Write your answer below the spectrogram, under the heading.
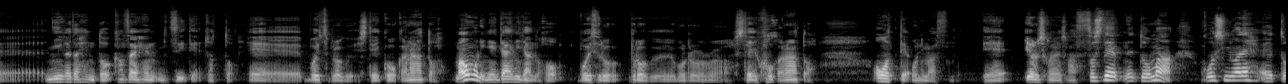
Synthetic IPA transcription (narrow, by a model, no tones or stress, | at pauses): ɲ̟iːɡat̪aɦẽ̞nt̪o̞kãɰ̃saiɦẽ̞ɲɲːit͡sɨit̪e̞̰t͡ɕo̞t̪ːo̞̰ḛːbo̞isɨbɯ̟ɾo̞ɡɯ̟̰ɕi̥t̪e̞iko̞ːkanat̪o̞̰maomo̞ɲ̟ine̞d̪aiɲ̟id̪ãnːʔo̞ɦo̞̰ːbo̞isɨɾobɯ̟ɾo̞ɡɯ̟bɾɾ̰ɕi̥t̪e̞iko̞ːkanat̪o̞̰omo̞t̪ːe̞ʔo̞ɾʲima̰sɨ̥nod̪̥e̞jo̞ɾoɕikɯoneɡaiɕimasɨ̥so̞ɕ̬i̥t̪e̞et̪o̞maːko̞ːɕĩɰ̃β̞aneeːt̪ːo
